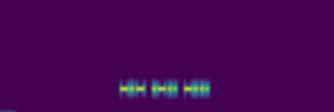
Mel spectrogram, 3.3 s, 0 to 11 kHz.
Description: Morse code, heard as a keyed tone, about 46 wpm, 700 Hz. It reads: KLB
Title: USA Call Sign Postfixes - 3 Letters 45wpm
